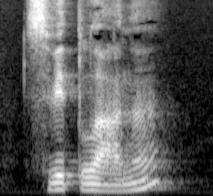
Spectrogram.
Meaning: a female given name, Svetlana
- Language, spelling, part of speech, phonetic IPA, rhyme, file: Russian, Светлана, proper noun, [svʲɪtˈɫanə], -anə, Ru-Светлана.ogg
